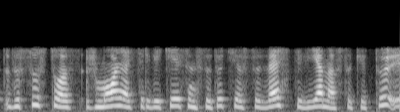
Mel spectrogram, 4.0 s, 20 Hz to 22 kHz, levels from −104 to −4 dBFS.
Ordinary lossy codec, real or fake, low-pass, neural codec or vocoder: Opus, 24 kbps; real; 3.6 kHz; none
